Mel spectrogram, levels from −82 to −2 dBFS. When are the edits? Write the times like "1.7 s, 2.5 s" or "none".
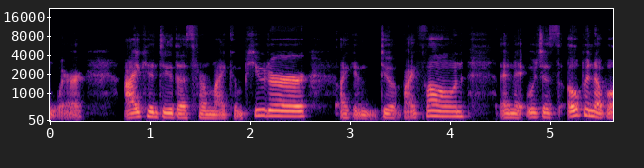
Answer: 2.8 s, 4.3 s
